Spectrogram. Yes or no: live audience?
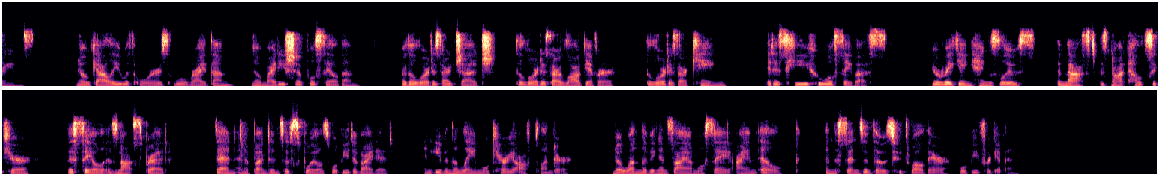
no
